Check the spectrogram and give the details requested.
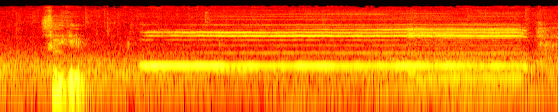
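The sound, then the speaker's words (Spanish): A steady, high-pitched whistling tone holds for several seconds after a brief burst of voice, with a second fainter tone joining near the end; thin and sustained, like an electronic whine. “Y de la grabación, cuando eso estaba ocurriendo, se escucha, se escucha una especie como de pitido de sonido.”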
